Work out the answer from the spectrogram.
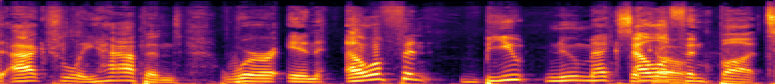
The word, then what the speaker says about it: Butte: It's Butte, and you're dumb enough to name your town.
